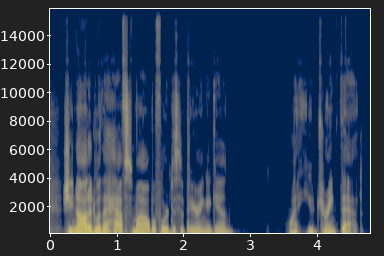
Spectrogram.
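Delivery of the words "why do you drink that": scornful sneer, quieter. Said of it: "Becky sneered".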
